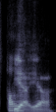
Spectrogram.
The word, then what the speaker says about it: Hajj: Oh, for the Islam Hag. stuff. Hajj. Yeah, Yeah. because like in Egypt, I think that letter, the jim, is pronounced as a G, a gim.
